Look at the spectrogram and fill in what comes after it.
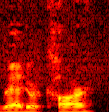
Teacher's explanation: we have the central alveolar approximant that is represented by this upside-down R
